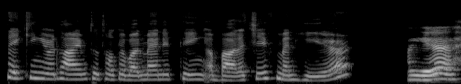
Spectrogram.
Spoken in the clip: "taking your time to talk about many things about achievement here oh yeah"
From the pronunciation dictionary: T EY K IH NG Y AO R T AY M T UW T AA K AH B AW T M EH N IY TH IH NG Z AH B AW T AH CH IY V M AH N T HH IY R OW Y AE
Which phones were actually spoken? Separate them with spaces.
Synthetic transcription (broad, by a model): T EY K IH NG Y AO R T AY M T UW T AA K AH B AW T M EH N IY T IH NG AH B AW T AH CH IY F M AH N HH IY R OW Y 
